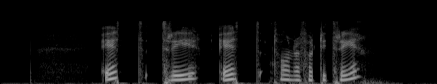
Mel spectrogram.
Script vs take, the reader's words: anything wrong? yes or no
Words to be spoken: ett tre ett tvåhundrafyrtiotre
no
